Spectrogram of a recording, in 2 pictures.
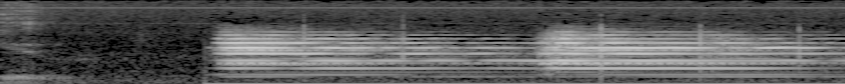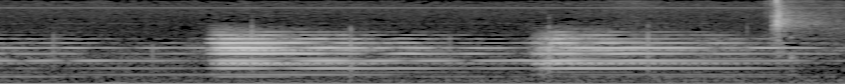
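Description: A single bell struck four times in two pairs, each stroke ringing on and slowly fading.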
